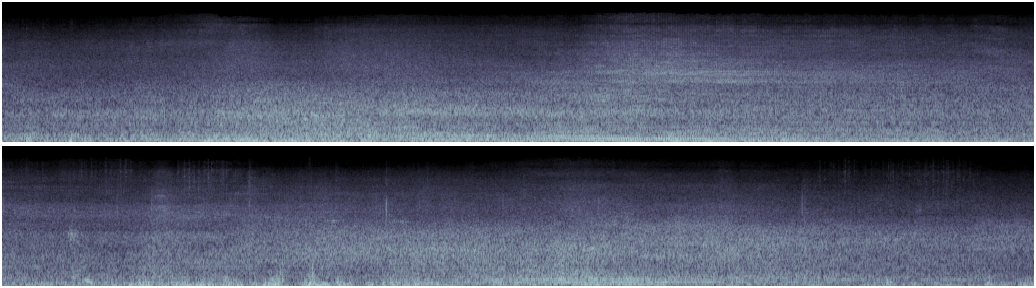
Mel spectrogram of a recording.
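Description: Road traffic heard from a moving bicycle on a city street: a steady rush of road and wind noise on a head-mounted camera's microphone, with the hum of passing motor vehicles swelling twice, once in the first half and again near the end.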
